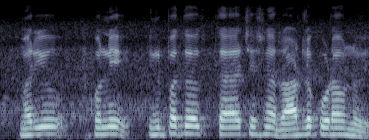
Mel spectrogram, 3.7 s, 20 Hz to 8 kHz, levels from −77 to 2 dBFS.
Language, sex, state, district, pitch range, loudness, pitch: Telugu, male, Telangana, Hyderabad, 145-155 Hz, -16 LUFS, 150 Hz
